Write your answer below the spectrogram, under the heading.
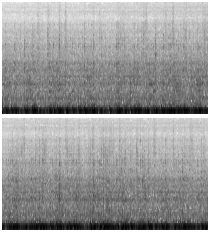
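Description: Deep, low idle that loads and drops off unevenly, with a lumpy rise and fall in the beat; engine idling rough, cause unknown.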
